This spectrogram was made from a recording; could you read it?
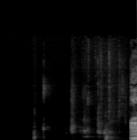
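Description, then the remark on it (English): Quiet handling sounds, a few soft clicks and light sloshing as a water bottle is picked up and sipped, ending in a sudden loud, breathy exhale right at the microphone. “So I had to grab some water because I didn't have time to pause.”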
